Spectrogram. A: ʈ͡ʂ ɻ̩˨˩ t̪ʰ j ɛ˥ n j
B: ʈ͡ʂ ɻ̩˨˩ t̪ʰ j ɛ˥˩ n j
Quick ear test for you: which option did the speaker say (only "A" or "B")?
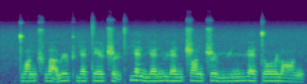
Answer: B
